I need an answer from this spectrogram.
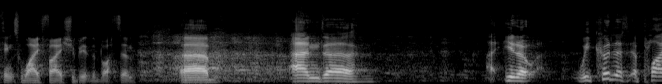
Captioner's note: laugh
